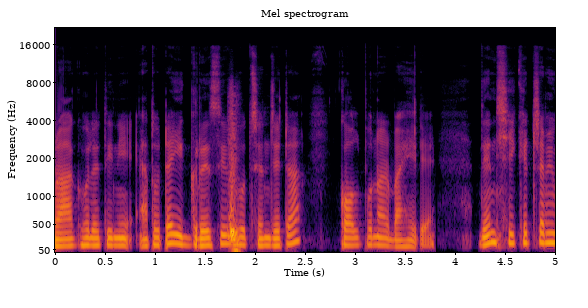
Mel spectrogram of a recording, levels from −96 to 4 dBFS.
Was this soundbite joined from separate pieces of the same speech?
no; 0 cuts

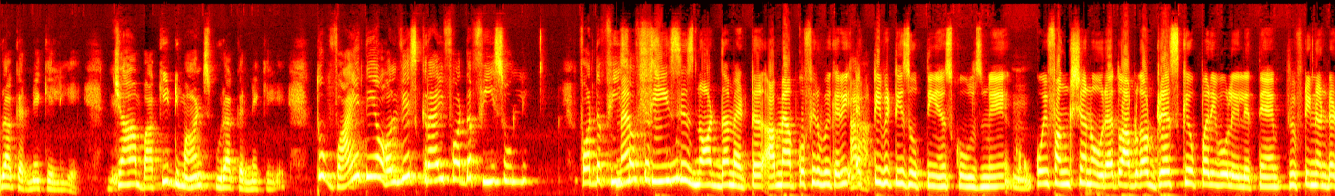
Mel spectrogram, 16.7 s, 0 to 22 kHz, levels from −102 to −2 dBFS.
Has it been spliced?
no; 0 cuts

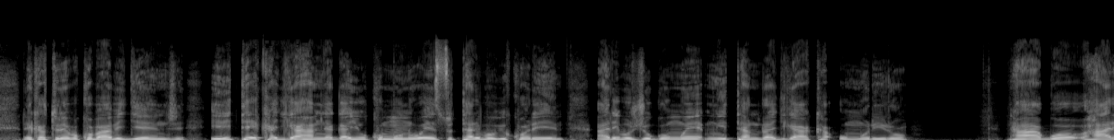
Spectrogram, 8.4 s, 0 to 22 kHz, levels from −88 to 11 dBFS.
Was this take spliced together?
no; 0 cuts

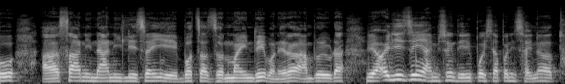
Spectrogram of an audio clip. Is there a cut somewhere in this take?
yes; 1 cut; at 3.6 s

